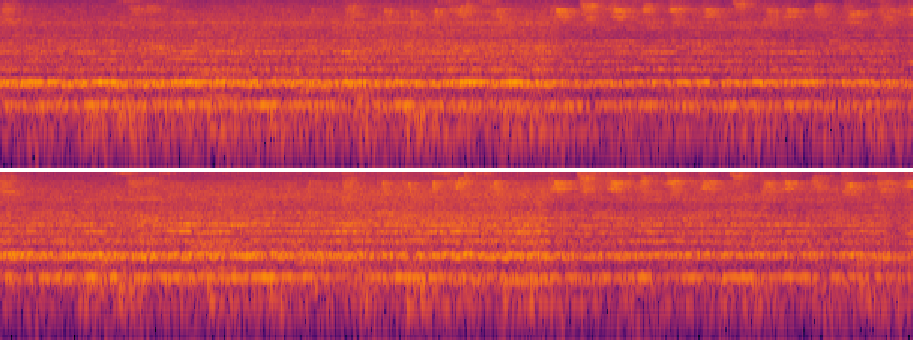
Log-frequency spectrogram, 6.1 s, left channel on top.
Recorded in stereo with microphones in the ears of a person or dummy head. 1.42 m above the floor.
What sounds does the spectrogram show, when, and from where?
0.0 s an insect: 55° right (ahead or behind), 1.1 m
